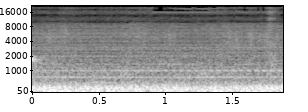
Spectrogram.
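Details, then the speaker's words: 2012 Tesla Model S Signature Performance after replacing a failed battery coolant pump and power-cycling the high-voltage and 12V systems five or six times to purge air: steady low hum with faint even tones, no cavitation at pump startup. "so I've run the pump cycled the high voltage and 12 volt system about five or six times now I no longer hear any cavitation on the pump startup for the last couple times"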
